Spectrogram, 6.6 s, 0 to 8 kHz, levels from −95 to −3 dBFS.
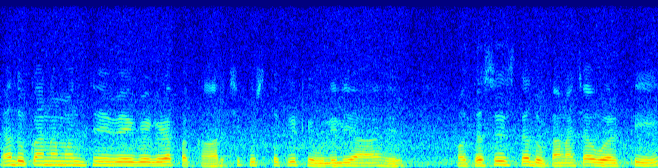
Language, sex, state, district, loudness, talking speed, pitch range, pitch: Marathi, male, Maharashtra, Pune, -33 LUFS, 120 wpm, 130-165 Hz, 150 Hz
